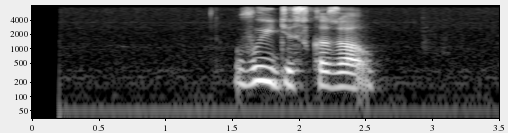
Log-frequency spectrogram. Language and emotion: Russian, angry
